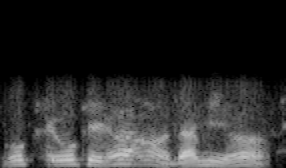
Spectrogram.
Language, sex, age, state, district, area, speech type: Nepali, male, 60+, West Bengal, Kalimpong, rural, conversation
